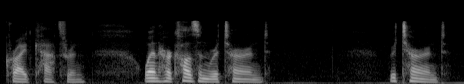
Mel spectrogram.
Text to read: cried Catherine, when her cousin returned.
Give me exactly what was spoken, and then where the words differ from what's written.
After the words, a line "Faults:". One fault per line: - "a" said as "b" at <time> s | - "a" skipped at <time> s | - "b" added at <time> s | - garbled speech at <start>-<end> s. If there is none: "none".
cried Catherine, when her cousin returned returned.
Faults:
- "returned" added at 3.9 s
